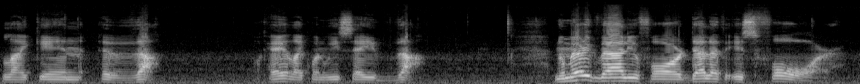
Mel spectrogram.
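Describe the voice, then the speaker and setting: Over noticeable background noise, a man speaks very slowly at medium pitch with ordinary pitch variation. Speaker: language teacher. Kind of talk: tutorial.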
